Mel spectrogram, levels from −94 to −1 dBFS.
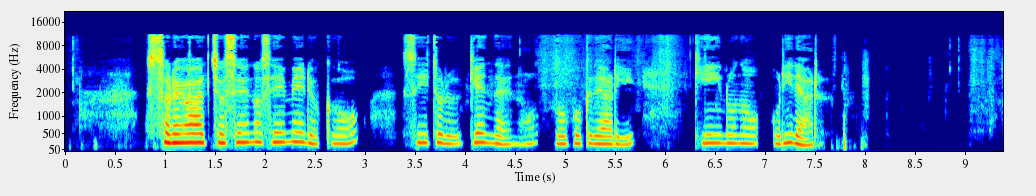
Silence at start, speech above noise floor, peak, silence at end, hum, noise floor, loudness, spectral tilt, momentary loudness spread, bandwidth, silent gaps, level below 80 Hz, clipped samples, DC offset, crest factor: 0.45 s; 56 dB; -6 dBFS; 0.25 s; none; -78 dBFS; -22 LUFS; -3 dB/octave; 22 LU; 11.5 kHz; none; -70 dBFS; under 0.1%; under 0.1%; 18 dB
